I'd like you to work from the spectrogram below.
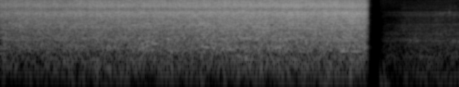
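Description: River water at Mainpat rushes steadily close by in a continuous broadband wash, then cuts off abruptly near the end to a much quieter background.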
